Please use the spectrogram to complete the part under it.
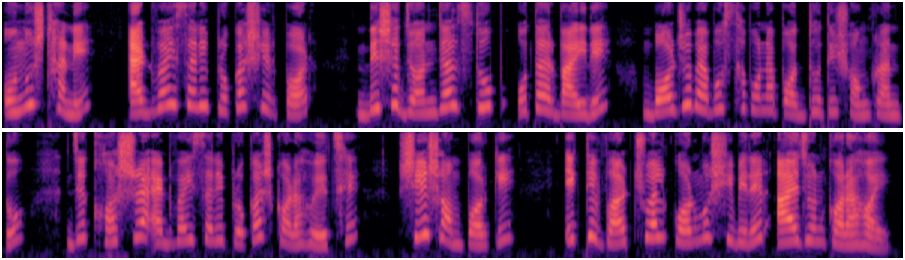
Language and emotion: Bengali, neutral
